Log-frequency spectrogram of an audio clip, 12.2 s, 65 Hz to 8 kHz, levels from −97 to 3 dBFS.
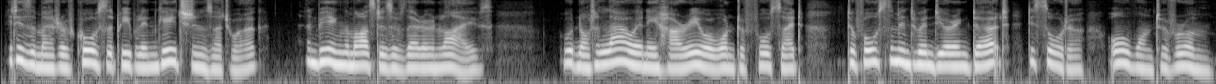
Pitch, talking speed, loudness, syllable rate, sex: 185 Hz, 195 wpm, -15 LUFS, 5.7 syllables/s, female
